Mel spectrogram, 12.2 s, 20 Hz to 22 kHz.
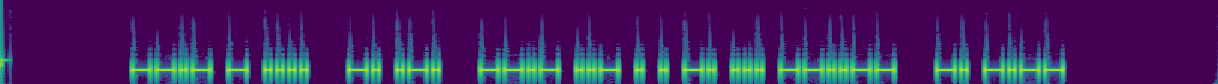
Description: Morse code, heard as a keyed tone, about 21 wpm, 700 Hz. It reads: QTH NR QUEENS, NY
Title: Practice QSO - Exchange 1 - Beginning - 20wpm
